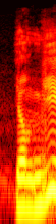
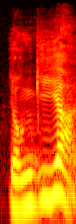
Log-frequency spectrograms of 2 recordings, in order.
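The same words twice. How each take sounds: First: "영기" as a bare, cut-off Busan call; Busan dialect. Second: Said in the usual way. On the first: Shown as a demonstration. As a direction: call "영기" Busan-style, stopping short without "야". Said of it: "이렇게 불러야 된대". ("영기", 부산 사투리로 딱 잘라 부르듯) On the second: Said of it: "이렇게 부르죠".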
